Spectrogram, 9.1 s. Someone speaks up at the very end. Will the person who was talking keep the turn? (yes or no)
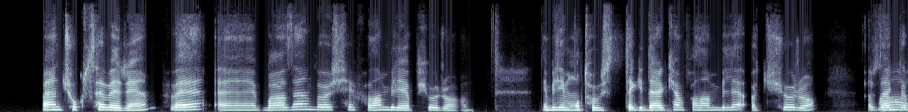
yes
